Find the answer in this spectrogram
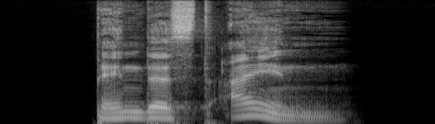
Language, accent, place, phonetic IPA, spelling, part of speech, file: German, Germany, Berlin, [ˌbɛndəst ˈaɪ̯n], bändest ein, verb, De-bändest ein.ogg
- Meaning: second-person singular subjunctive II of einbinden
